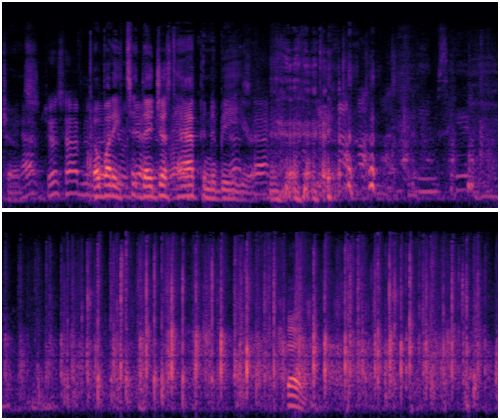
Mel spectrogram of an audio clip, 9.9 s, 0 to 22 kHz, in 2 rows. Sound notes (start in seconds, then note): 4.6 applause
